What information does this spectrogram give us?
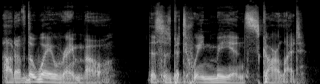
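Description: A narrator doing a deep, growling warrior pony captain. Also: normal speed, no room sound. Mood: grim resolve. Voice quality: growling, husky. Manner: grave, commanding. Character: stern, menacing male warrior pony captain.

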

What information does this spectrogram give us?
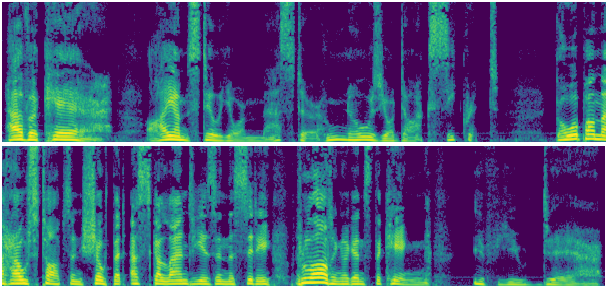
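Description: A man's voice: fairly high pitch, very animated, unhurried, no room sound, pitched above the performer's own voice. A man voicing an ambitious, scheming outlaw in a fantasy audiobook, with an imperious, mocking, declaiming delivery. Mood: menacing. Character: ambitious, scheming, arrogant male outlaw plotter, impatient master. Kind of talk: dramatic fantasy audiobook dialogue.

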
